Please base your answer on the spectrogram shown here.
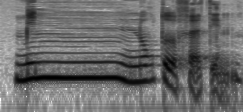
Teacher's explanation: نون پر غنہ اور تو پر قلقلہ اور تو ہیوی لیٹر ہے. نطفہ تن یہاں پر ہے اخفا.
